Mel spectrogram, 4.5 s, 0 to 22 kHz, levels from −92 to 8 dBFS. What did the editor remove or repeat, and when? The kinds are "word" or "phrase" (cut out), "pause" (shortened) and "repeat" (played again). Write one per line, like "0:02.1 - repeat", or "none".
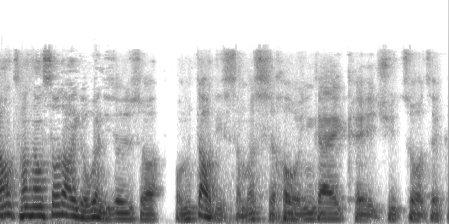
0:01.7 - pause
